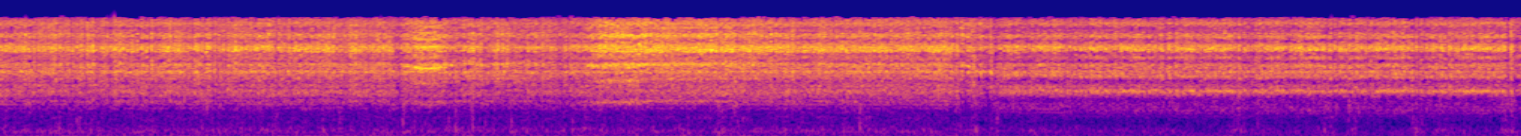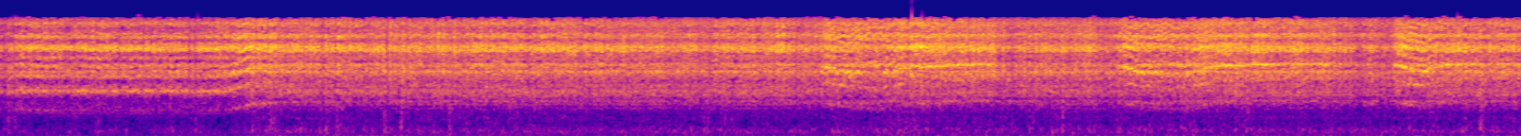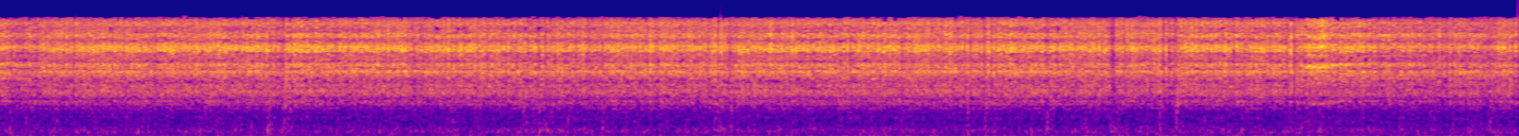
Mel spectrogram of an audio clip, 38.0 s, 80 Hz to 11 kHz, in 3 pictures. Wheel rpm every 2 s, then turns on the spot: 230, 230, 230, 230, 170, 160, 160, 200, 230, 230, 230, 220, 230, 230, 230, 230, 240, 230, 230.
none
